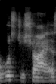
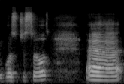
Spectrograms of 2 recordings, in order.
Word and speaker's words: Worcestershire: need red wine vinegar, you need Worcester sauce, or as you say in America, Worcestershire sauce, but it's really Worcester sauce.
